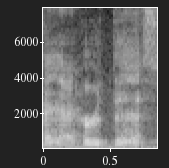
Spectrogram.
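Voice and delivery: ordinary talk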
